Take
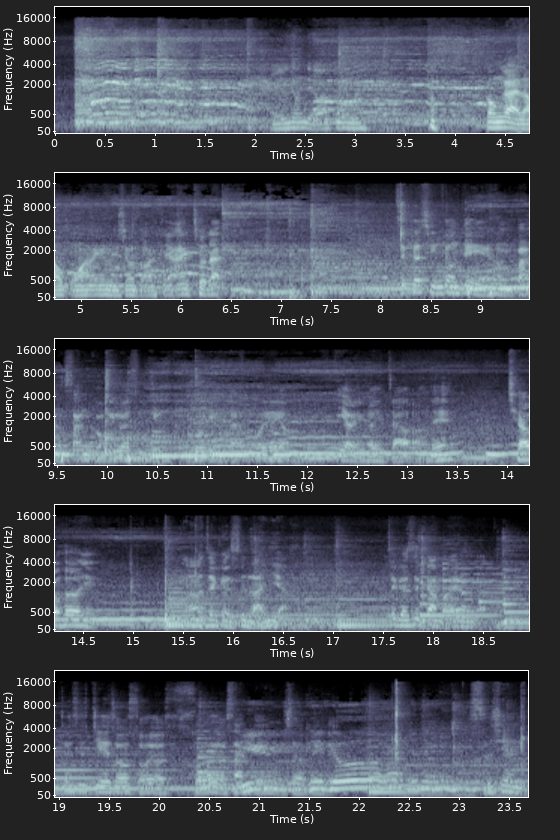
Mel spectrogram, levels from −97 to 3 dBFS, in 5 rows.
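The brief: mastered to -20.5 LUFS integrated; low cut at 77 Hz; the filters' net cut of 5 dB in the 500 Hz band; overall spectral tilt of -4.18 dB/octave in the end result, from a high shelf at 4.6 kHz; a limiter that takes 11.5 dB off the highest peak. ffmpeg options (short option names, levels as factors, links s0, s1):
-af "highpass=77,equalizer=f=500:t=o:g=-6.5,highshelf=f=4600:g=5.5,volume=1.68,alimiter=limit=0.447:level=0:latency=1"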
